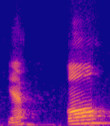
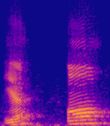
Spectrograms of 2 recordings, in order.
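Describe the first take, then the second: Both takes have the same delivery.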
